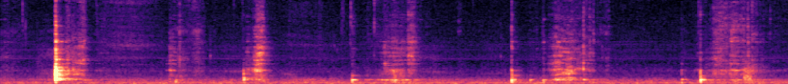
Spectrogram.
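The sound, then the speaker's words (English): A wooden spoon scrapes soft, caramelized brown onions from a frying pan into a split pea and potato mixture, producing a faint, irregular series of knocks and scrapes against cookware, one sharper clack near the start. “I have a wooden spoon, I'm gonna dump all the caramelized, really soft brown onions into our split pea potato mixture.”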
